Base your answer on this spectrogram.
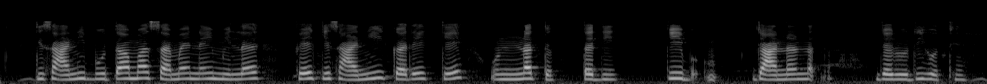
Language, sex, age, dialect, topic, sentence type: Chhattisgarhi, female, 18-24, Western/Budati/Khatahi, agriculture, statement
